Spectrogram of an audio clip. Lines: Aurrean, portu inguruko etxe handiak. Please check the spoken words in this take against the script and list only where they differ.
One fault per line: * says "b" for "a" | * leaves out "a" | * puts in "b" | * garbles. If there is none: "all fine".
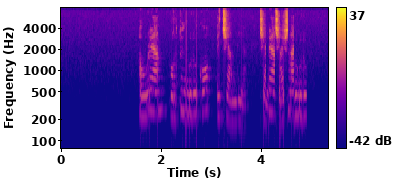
* garbles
